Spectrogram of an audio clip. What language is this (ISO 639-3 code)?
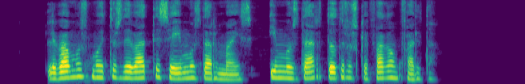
glg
